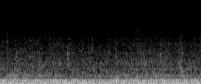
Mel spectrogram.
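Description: A boat motor running steadily at low speed, an even low drone.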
